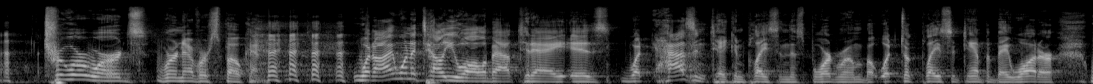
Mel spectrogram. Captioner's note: laughter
